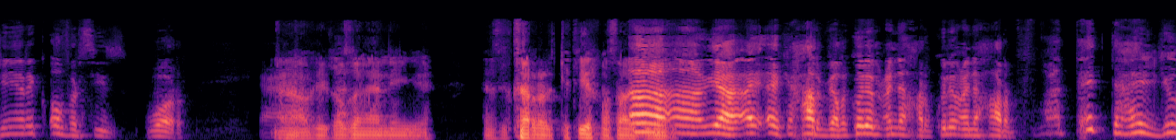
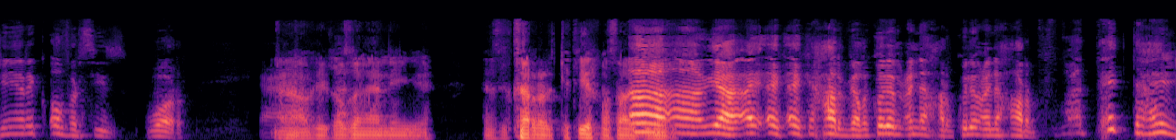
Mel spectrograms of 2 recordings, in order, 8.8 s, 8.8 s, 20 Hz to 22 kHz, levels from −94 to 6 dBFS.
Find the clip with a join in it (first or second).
second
